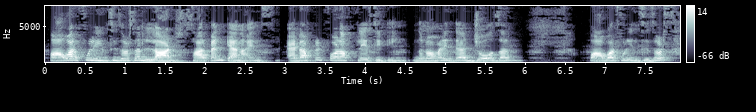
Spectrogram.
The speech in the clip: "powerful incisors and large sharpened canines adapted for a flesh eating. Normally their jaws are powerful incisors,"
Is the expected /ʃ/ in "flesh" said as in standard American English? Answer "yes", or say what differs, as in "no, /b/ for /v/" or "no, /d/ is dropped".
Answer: no, /s/ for /ʃ/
